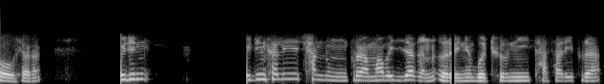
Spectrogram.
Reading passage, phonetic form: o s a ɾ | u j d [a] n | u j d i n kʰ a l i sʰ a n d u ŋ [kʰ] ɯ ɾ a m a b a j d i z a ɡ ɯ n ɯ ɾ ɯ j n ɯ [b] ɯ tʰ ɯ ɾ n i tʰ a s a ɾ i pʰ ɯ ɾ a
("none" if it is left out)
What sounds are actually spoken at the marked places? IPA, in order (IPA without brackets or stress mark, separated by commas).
i, pʰ, b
